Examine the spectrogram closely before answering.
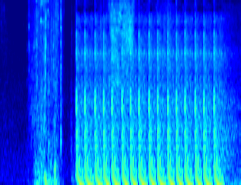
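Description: Rapid automatic gunfire rattles in a video game.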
